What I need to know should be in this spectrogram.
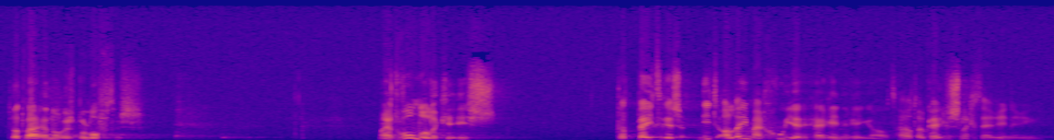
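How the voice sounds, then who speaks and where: A man preaching a sermon, telling a story with acted-out dialogue and dropping from loud to hushed. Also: fairly high pitch, sing-song, moderate pace, long pauses, muffled recording. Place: church. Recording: long reverb of a large hall.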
